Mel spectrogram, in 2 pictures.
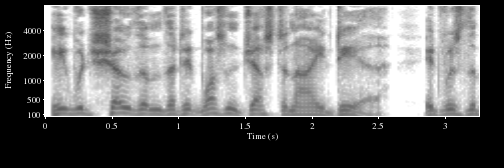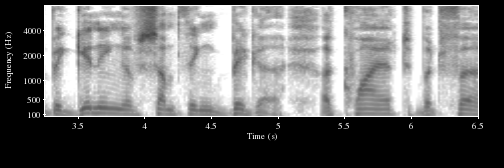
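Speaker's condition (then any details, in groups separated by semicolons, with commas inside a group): No condition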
